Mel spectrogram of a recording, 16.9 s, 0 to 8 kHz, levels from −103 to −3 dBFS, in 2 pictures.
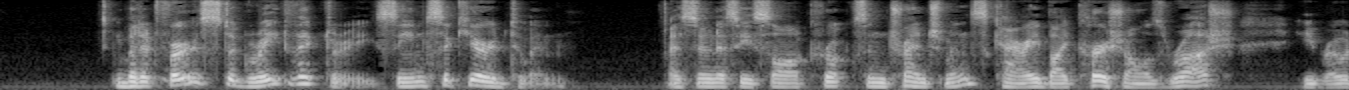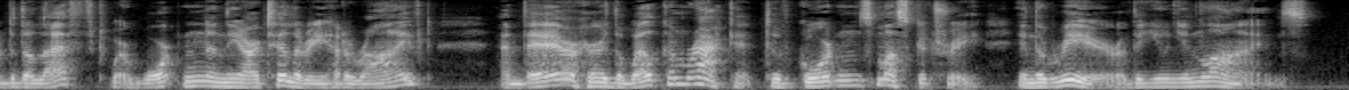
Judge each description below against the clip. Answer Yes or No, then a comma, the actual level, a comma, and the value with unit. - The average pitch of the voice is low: Yes, low, 130 Hz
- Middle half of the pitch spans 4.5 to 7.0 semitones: No, average, 3.8 semitones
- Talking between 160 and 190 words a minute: Yes, average, 180 wpm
